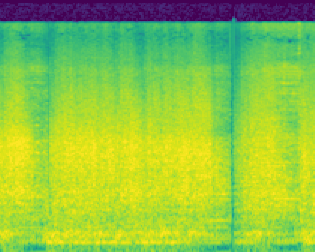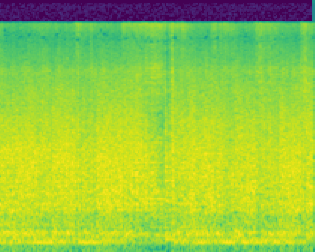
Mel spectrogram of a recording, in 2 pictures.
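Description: A troupe of drummers beating large double-headed drums with sticks in a loud, continuous, heavy rhythm. The sound cuts out sharply for an instant about three seconds in, then resumes.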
